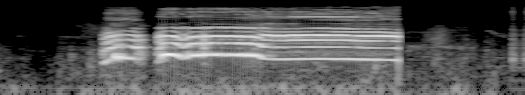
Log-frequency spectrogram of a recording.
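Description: A backyard rooster gives one loud, close cock-a-doodle-doo lasting about a second and a half. The crow starts with a short break and ends in a long held note, with quiet surroundings.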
